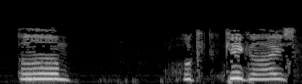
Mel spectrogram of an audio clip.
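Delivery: high, hesitant, scared, nervous squeaky voice.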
